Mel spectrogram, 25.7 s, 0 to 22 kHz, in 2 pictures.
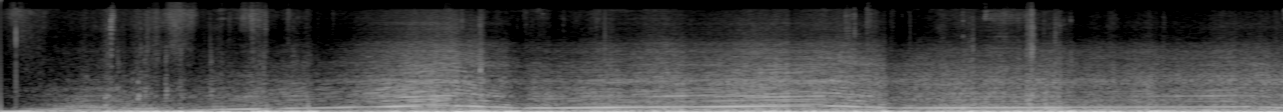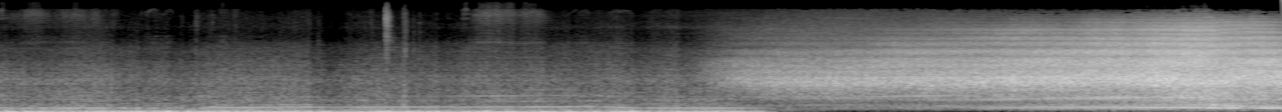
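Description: A Toyota Celica VVTi T230 with a 140 hp engine drives along a road, its engine note rising and falling steadily through gear changes for about twenty seconds before tyre and wind roar take over at the end.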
